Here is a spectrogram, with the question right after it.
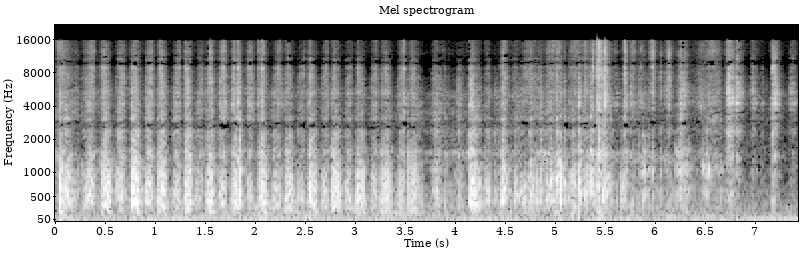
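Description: Fingernails scratch and rub along the orange spine and cream cloth-covered board cover of a solid, medium-sized hardcover book. They make quick, soft, raspy strokes at about four per second in an uneven rhythm. Each stroke is a dry midrange scrape with brief bright edges and no ring, fading to quieter, sparser rubs near the end.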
